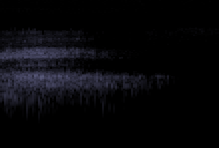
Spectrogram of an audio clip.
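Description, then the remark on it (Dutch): A long, breathy exhale blown out through the mouth during a breathing exercise, fairly loud at first, then trailing off softly over about a second and a half. No talking. “En uit door je mond.”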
